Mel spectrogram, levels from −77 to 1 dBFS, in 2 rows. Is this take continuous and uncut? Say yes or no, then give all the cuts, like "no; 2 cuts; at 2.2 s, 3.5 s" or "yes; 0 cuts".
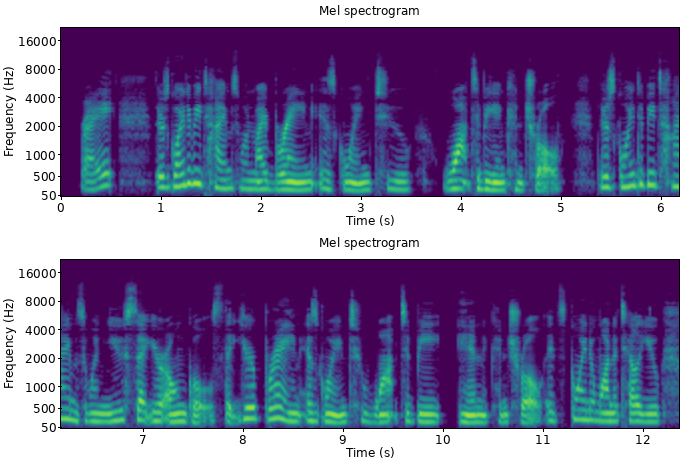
no; 1 cut; at 11.3 s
